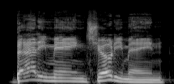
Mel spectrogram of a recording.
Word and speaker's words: Bade Miyan Chote Miyan: Bade Miyan Chote Miyan, I think is how it's actually pronounced, you know?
